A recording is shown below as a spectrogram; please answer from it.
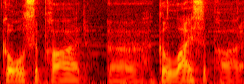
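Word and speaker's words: Golisopod: Anyhow, looking at my opponent's team, I feel like, we learned from a previous episode, Goliathopod, that's how you pronounce it, because it's from Goliath.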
